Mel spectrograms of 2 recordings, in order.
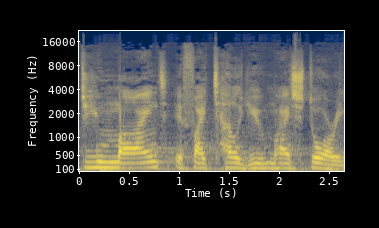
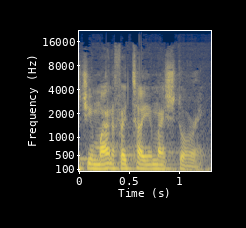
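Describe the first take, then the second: First: Slowed right down, each word savoured; "Do you mind if I tell you my story?" said slowly, with feeling; slow, moved retelling. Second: Said in the usual way. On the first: Retold or imitated. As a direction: relive the moment, slow and touched. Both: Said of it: "I still get goosebumps".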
